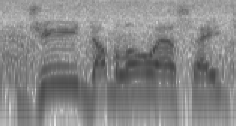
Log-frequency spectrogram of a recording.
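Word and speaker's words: Gwosdz: have this name spelled G-O-O-S-H, the phonetic spelling, rather than all the S's, W's, and Z's? Gives him some character, though. G-W-O-S-D-Z is the spelling, but it's pronounced goosh.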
